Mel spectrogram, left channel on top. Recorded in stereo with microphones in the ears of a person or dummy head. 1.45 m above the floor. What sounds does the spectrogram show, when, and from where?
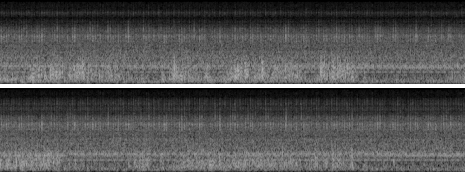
Only background noise.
